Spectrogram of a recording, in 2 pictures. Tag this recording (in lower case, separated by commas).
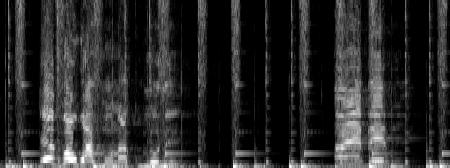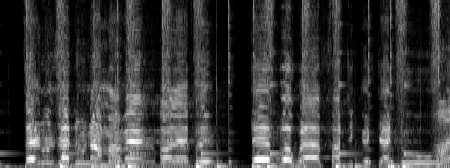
music, folk music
